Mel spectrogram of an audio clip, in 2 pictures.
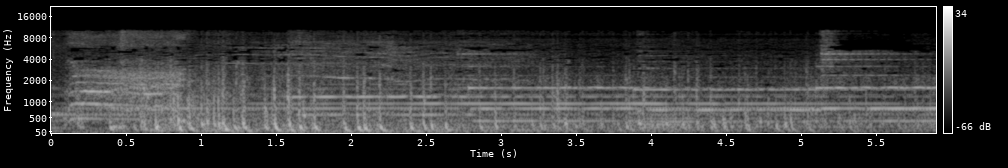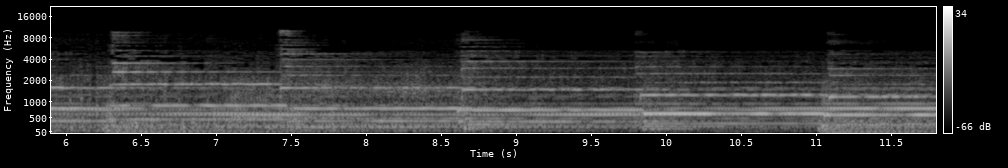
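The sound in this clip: Horse hooves clip-clop at a gallop, with a dense patter of strikes at the start, while clear ringing, bell-like tones sound steadily over the hoofbeats.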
